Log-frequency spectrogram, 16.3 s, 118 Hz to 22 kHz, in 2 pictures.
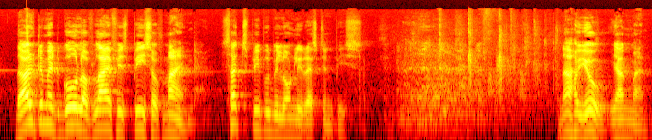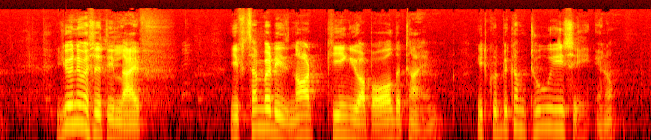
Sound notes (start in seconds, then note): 4.9 laughter/Applause; 6.8 laughs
